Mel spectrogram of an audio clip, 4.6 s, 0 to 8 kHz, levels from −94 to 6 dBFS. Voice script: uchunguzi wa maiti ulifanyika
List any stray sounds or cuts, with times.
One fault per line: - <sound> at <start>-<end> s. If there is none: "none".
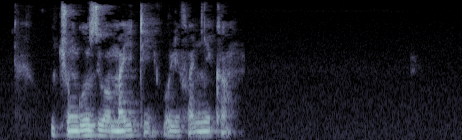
none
